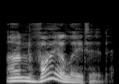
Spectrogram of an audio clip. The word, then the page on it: unviolated: British English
